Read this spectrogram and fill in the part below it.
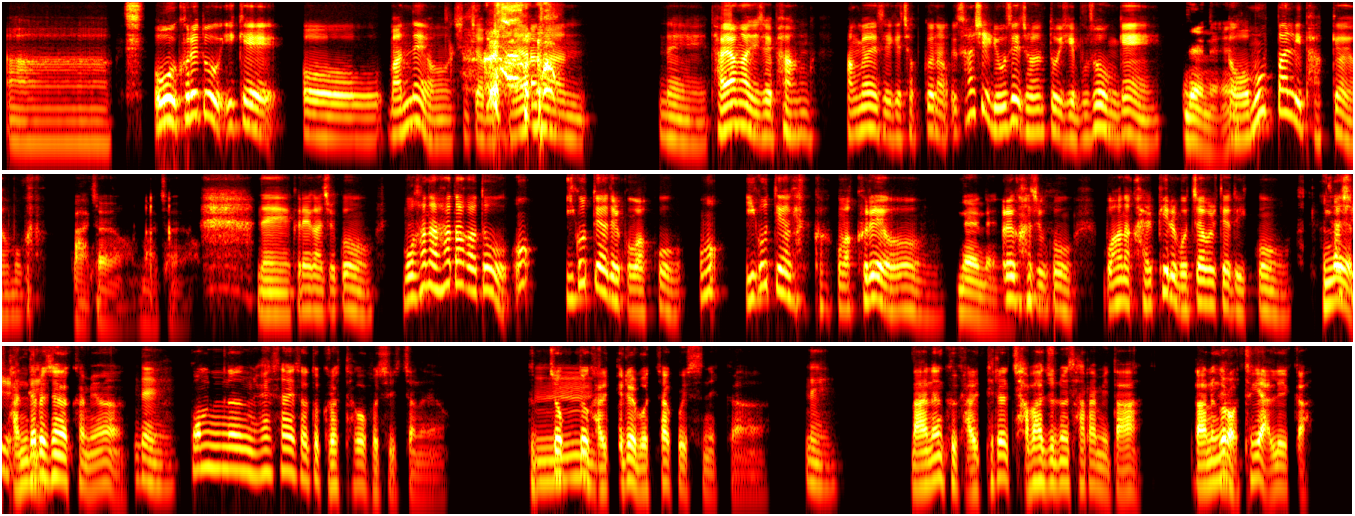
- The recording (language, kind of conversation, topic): Korean, advice, 졸업 후 인생 목표가 보이지 않는데 어떻게 해야 하나요?
- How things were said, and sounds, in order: cough; other background noise; laughing while speaking: "뭐가"; laugh; tapping; laughing while speaking: "해야 될"; laughing while speaking: "가지고"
